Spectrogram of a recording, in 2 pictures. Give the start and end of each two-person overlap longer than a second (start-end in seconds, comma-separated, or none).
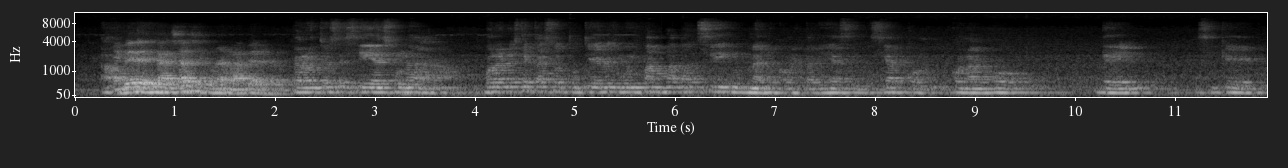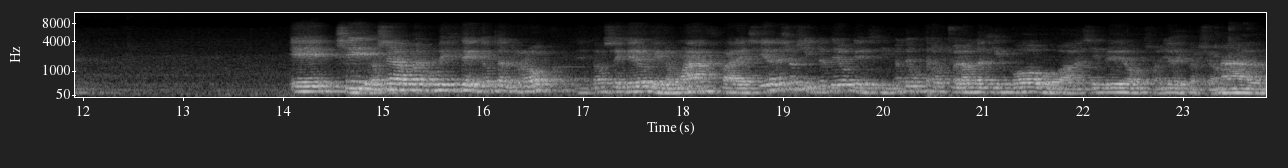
none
